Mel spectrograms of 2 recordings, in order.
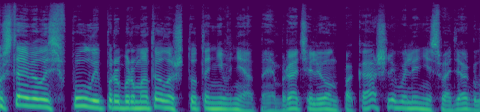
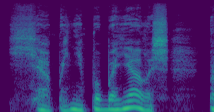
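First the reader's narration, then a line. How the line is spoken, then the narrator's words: Whisper. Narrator (Russian): прошептала Бонифация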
